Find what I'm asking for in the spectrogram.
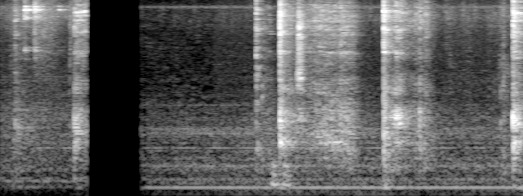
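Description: Spoon scraping and clinking against a metal pan while sweet poha laddu mixture with sugar and cardamom powder is stirred, a steady scraping with sharper clinks at intervals after a brief silence.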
